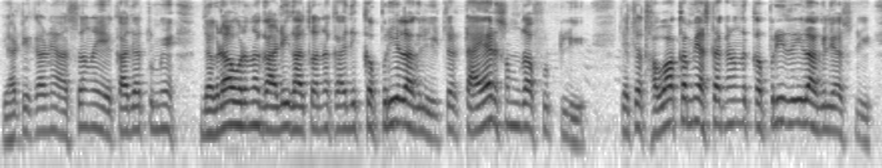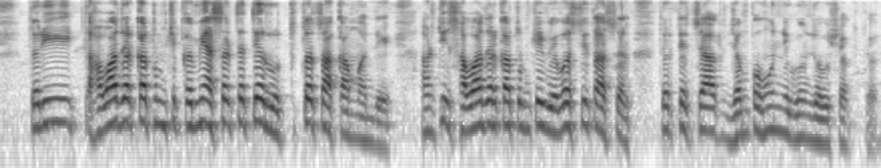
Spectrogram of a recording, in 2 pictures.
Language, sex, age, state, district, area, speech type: Marathi, male, 60+, Maharashtra, Kolhapur, urban, spontaneous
